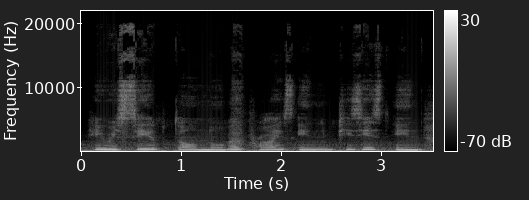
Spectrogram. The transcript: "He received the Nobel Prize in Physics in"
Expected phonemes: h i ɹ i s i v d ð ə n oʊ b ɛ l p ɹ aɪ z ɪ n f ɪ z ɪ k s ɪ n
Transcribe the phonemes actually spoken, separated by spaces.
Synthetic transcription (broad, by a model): h i ɹ i s i v d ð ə n oʊ b ɛ l p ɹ aɪ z ɪ n p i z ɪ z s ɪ n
